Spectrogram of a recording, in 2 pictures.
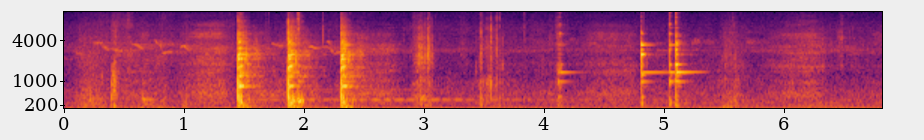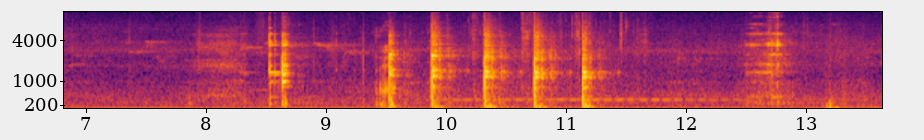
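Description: Steel mason's trowel knocking on a hollow concrete block: about a dozen sharp clinks and knocks in bursts, some with a brief metallic ring, as the block is tapped down into its mortar bed to level it.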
